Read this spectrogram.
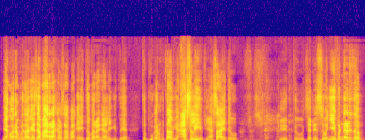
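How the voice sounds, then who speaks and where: An older man, an author guest at a book talk, chatting in a relaxed way, laughing often and trailing off his sentences. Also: a little high, fast talker.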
